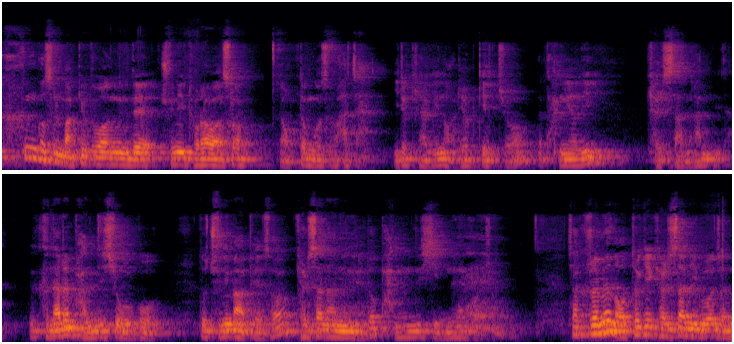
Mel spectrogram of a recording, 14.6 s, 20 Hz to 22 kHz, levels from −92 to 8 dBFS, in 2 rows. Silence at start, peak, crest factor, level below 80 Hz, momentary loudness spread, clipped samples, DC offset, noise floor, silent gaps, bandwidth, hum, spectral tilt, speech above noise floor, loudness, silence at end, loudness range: 0 s; -8 dBFS; 20 dB; -66 dBFS; 16 LU; under 0.1%; under 0.1%; -56 dBFS; none; 13.5 kHz; none; -5 dB/octave; 27 dB; -30 LUFS; 0 s; 7 LU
